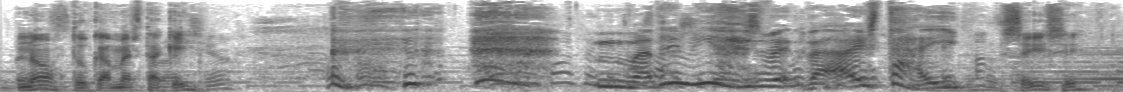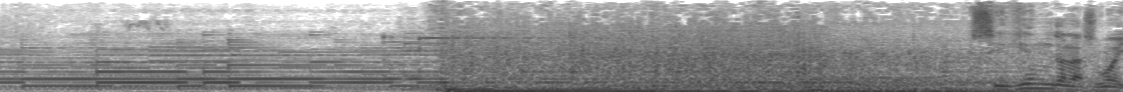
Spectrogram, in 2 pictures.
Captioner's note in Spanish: risas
